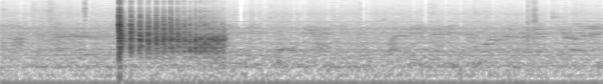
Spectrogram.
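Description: A small hard object dropped onto a hard surface, clattering in a fast rattle for about a second as it settles.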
